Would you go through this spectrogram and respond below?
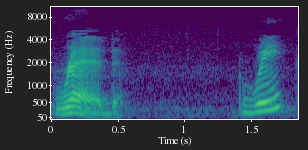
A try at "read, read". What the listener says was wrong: Yeah. Because I need to hear that D.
